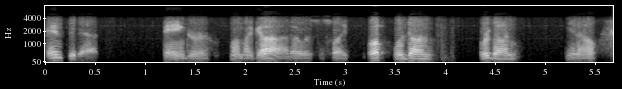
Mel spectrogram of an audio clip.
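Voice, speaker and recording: The man's voice is pitched fairly low. He keeps up a fairly quick pace. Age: 40s. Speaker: therapy client. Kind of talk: therapy session.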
